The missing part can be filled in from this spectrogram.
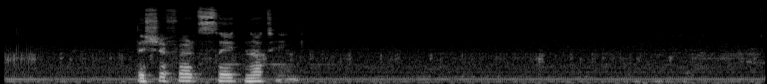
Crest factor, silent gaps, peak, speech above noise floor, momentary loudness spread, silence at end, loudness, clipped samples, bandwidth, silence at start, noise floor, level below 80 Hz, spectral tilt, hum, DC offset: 22 dB; none; -8 dBFS; 22 dB; 23 LU; 0.05 s; -25 LUFS; under 0.1%; 15.5 kHz; 0.05 s; -46 dBFS; -56 dBFS; -5.5 dB/octave; none; under 0.1%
